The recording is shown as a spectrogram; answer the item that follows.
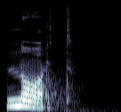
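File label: "норт", Komi-Zyrian, female; audio dict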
